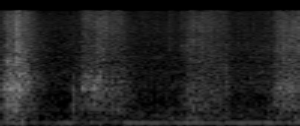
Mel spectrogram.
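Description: A small spatula scraping tinted modeling paste across a plastic stencil on paper: a run of short rasping strokes, one after another.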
